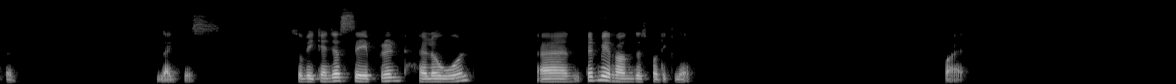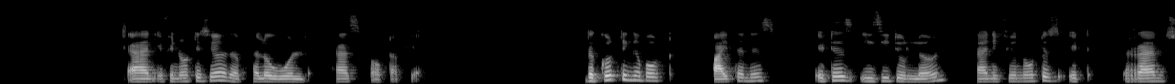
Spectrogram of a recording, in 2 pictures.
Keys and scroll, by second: 11.6 ctrl+shift+r.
